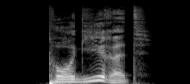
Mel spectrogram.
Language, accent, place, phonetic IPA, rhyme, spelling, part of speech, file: German, Germany, Berlin, [pʊʁˈɡiːʁət], -iːʁət, purgieret, verb, De-purgieret.ogg
- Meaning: second-person plural subjunctive I of purgieren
